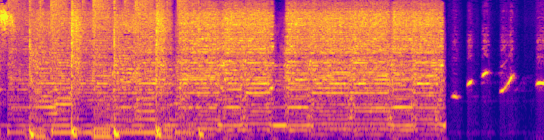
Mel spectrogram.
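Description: Loud, full band music cuts off, then a short whistled jingle marking the start of an advertising break follows on its own: a few quick, bright notes sliding up and down, clear.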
